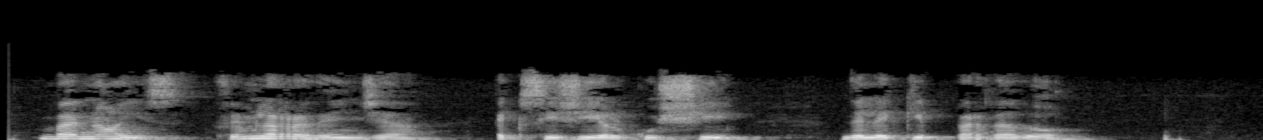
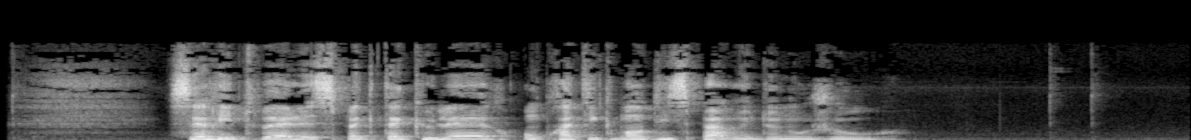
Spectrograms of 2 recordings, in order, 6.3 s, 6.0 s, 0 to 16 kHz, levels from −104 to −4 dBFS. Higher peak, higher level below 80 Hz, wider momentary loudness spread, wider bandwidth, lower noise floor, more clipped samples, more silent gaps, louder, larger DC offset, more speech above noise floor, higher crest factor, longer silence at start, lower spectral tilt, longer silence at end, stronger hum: second, -8 dBFS vs -2 dBFS; second, -62 dBFS vs -52 dBFS; second, 12 LU vs 16 LU; second, 7.8 kHz vs 11.5 kHz; second, -47 dBFS vs -69 dBFS; neither; neither; second, -24 LUFS vs -18 LUFS; neither; second, 24 dB vs 51 dB; about the same, 18 dB vs 18 dB; second, 0.05 s vs 0.25 s; first, -6 dB/octave vs -3.5 dB/octave; second, 0.45 s vs 1.5 s; neither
